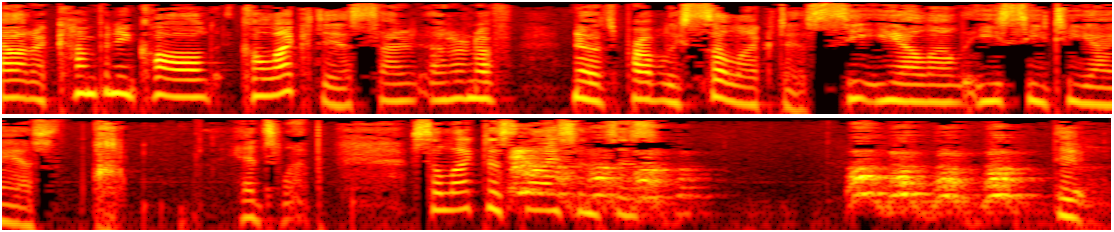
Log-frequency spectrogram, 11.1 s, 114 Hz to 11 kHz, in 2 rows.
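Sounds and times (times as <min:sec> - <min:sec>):
speech: 0:00.0 - 0:09.1, 0:09.8 - 0:11.0
dog barking: 0:08.1 - 0:09.2, 0:09.8 - 0:10.9.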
